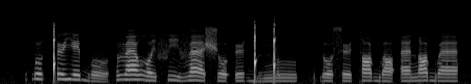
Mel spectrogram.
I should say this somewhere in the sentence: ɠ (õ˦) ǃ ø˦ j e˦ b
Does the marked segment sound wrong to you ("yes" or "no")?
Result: yes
